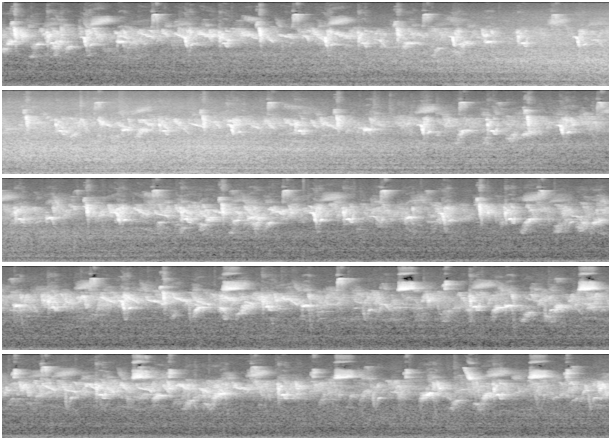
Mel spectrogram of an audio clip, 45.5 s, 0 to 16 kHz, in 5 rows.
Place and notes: Melville, Johannesburg, South Africa - Pre-dawn to dawn at The Wedgwood in Melville, Johannesburg
While waiting to go to Limpopo, South Africa to stay in a reserve for 2 weeks as part of Francisco Lopez's & James Webb's 'Sonic Mmabolela' residency I have been staying at the Wedgwood in Johannesburg. On my first night there I was exhausted from not getting any sleep on the 15 hour flight from Sydney, Australia so I went to bed at 8pm and woke up at 4am. And since I was up early I thought I would record the dawn chorus outside my room. I think it is mainly some species of weaver bird that is calling with some ravens in the background occasionally. I think!
The recording stars when it was pitch black and ends after the light as emerged.
Recorded with a pair of Audio Technica AT4022's and an Audio Technica BP4025 into a Tascam DR-680, with the two different mic set ups about a metre apart.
